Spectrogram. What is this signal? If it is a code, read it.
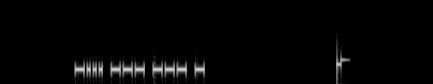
Morse code, heard as a keyed tone, about 40 wpm, 700 Hz. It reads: BOOT
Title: Four Letter Words - 40wpm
